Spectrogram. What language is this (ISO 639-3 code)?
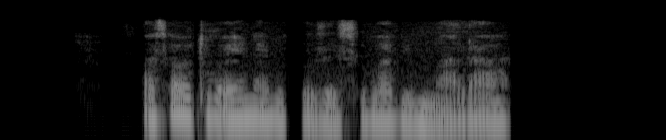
lug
